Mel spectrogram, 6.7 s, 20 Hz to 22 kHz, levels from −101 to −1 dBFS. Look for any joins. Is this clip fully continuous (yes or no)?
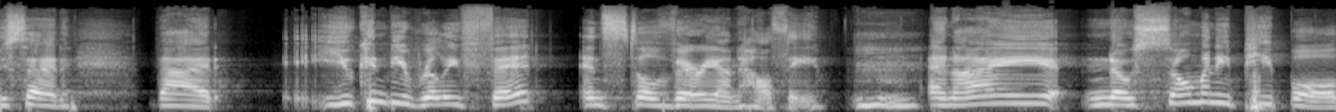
yes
